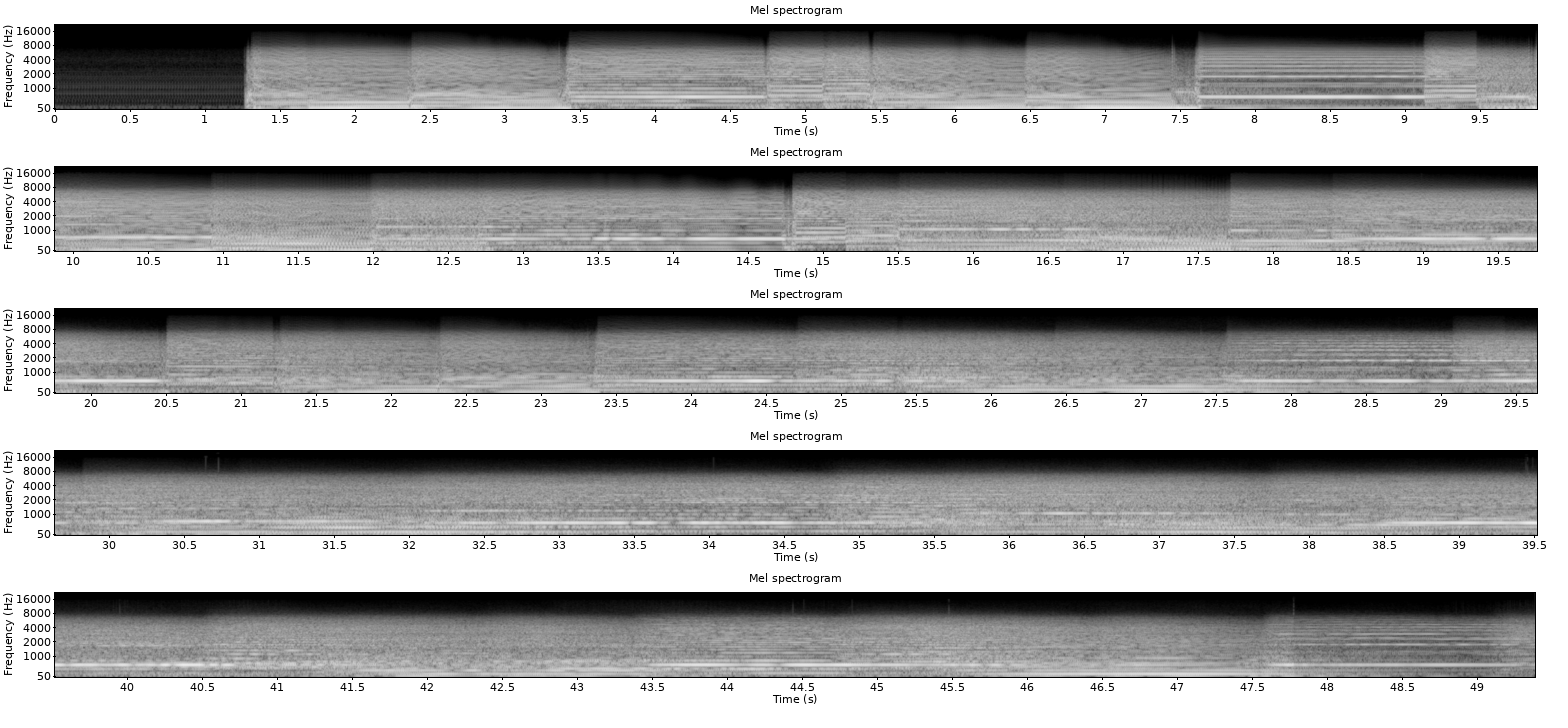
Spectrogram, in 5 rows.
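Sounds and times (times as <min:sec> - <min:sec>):
high gain distortion: 0:00.0 - 0:49.3.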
